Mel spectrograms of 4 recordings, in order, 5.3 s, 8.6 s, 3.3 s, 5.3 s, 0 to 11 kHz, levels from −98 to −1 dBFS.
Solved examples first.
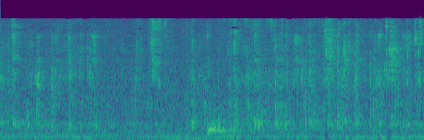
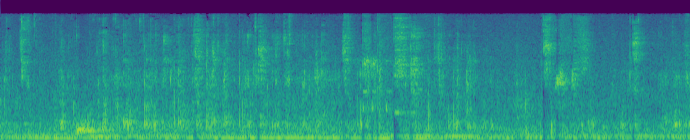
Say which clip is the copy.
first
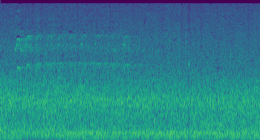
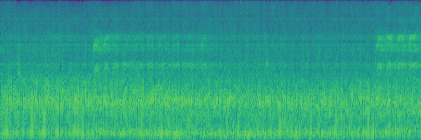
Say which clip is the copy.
second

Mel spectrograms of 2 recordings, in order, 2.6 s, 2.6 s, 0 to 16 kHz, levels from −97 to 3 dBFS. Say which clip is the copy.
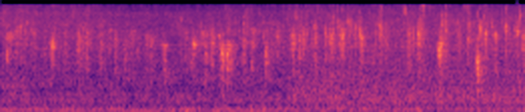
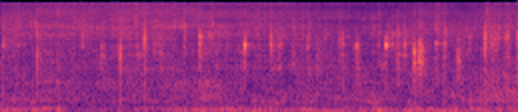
second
